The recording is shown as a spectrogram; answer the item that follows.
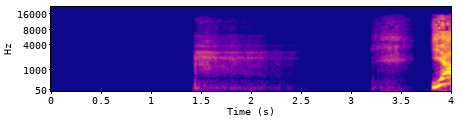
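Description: A man sighing into a close microphone, an exhale about a second long that comes out of silence, followed by a short faint breath and then the start of speech near the end.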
